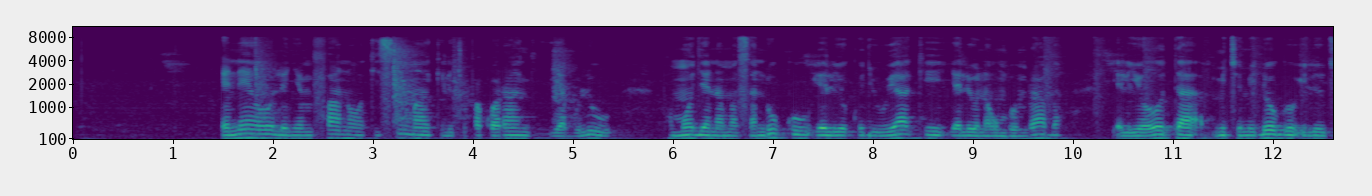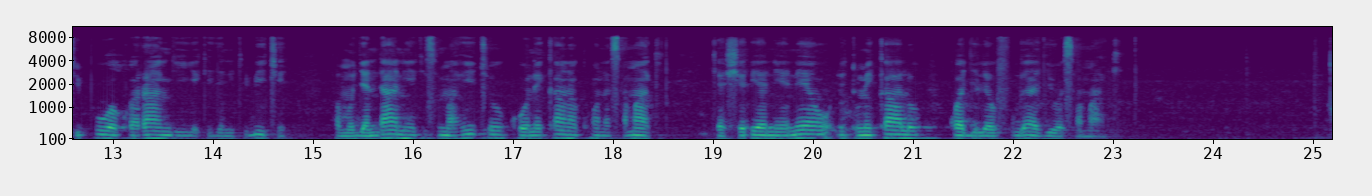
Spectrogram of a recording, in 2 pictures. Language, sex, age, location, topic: Swahili, male, 25-35, Dar es Salaam, agriculture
